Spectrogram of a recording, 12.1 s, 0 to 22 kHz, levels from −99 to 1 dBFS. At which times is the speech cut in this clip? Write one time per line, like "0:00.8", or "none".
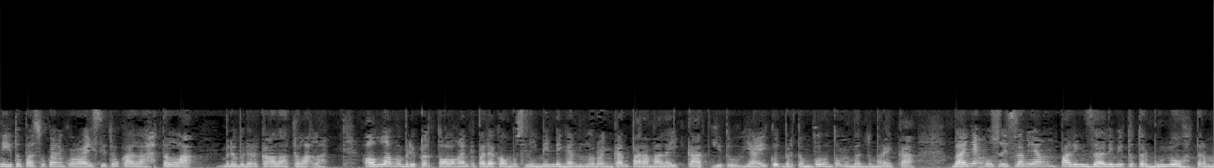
none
